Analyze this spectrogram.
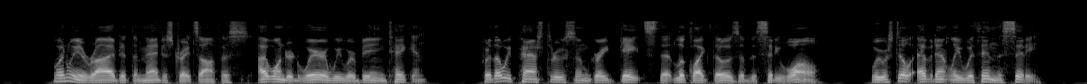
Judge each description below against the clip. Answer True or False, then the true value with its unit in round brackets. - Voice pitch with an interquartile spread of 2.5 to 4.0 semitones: False (4.5 semitones)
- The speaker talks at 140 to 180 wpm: False (205 wpm)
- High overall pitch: False (100 Hz)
